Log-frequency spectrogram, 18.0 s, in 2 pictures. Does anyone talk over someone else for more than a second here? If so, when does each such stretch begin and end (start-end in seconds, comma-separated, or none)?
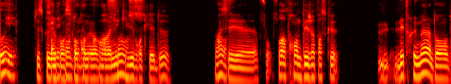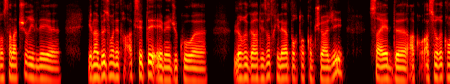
0.9-3.0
